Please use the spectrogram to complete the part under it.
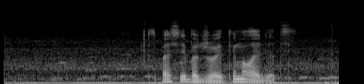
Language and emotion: Russian, positive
